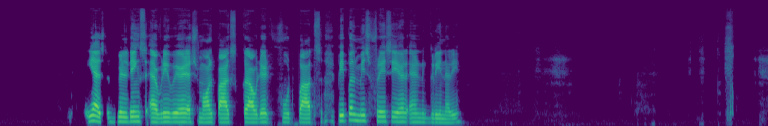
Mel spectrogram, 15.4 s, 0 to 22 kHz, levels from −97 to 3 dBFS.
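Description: Speech recording with no technical faults to report.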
